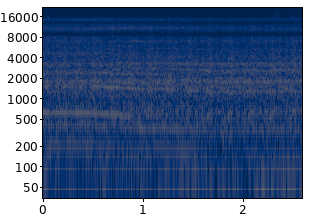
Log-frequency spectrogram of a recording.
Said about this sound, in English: See how nicely that drills then?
